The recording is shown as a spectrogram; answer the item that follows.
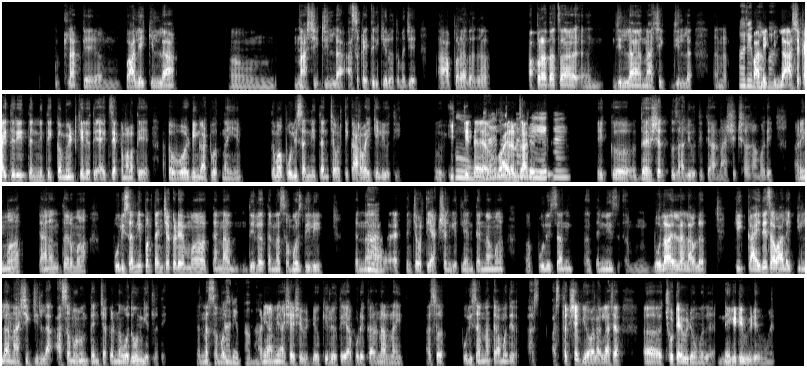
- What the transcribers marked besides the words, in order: other background noise; in English: "कमेंट"; in English: "एक्झॅक्ट"; in English: "वर्डिंग"; in English: "व्हायरल"; in English: "ॲक्शन"; in English: "नेगेटिव्ह"
- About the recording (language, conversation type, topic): Marathi, podcast, लघु व्हिडिओंनी मनोरंजन कसं बदललं आहे?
